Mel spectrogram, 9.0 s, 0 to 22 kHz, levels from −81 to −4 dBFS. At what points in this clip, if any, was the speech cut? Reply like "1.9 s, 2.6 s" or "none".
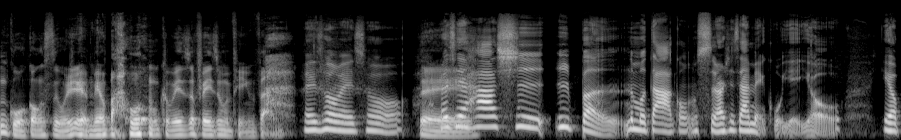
5.5 s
